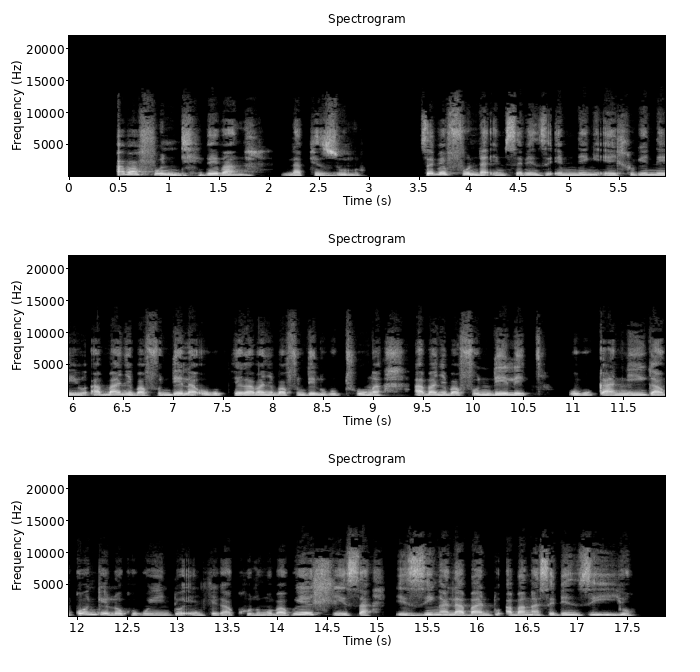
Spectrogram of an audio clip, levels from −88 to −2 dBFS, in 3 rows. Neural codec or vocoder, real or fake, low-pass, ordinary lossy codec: vocoder, 44.1 kHz, 128 mel bands every 256 samples, BigVGAN v2; fake; 14.4 kHz; MP3, 64 kbps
